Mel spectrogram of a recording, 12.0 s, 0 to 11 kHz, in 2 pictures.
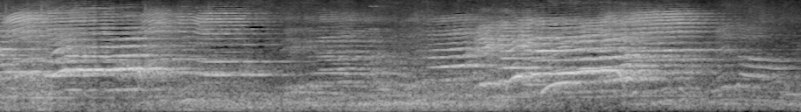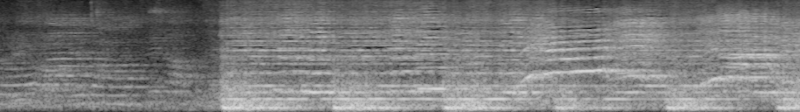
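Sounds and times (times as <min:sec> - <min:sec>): children shouting: 0:00.0 - 0:05.6, 0:09.7 - 0:12.0.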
